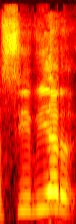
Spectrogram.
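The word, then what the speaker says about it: severe: इसलिए इस लिखा था हां सीवियर सेवर नहीं सीवियर पढ़ेंगे इसको सहा सीवियर पेंस इसको सीवियर पढ़ना लिखा है सेवर पढ़ना सीवियर इसको उच्चारण होता है सीवियर सीवियर pain in chest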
